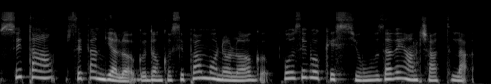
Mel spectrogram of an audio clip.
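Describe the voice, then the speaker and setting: A woman with a slight Italian accent, somewhat breathy, at a moderate pace and fairly high pitch, with lively intonation, a dark, mellow tone and a dry, close sound with no echo over a quiet background. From Italy. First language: Italian (speaking French). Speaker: relationship coach. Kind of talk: online masterclass. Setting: video call. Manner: hesitant, many fillers.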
